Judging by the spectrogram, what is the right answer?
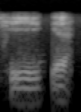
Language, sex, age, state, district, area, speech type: Dogri, male, 60+, Jammu and Kashmir, Udhampur, rural, conversation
